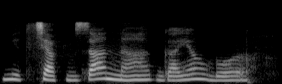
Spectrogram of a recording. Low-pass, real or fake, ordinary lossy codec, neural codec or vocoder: 7.2 kHz; fake; AAC, 48 kbps; codec, 16 kHz, 0.5 kbps, X-Codec, WavLM features, trained on Multilingual LibriSpeech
